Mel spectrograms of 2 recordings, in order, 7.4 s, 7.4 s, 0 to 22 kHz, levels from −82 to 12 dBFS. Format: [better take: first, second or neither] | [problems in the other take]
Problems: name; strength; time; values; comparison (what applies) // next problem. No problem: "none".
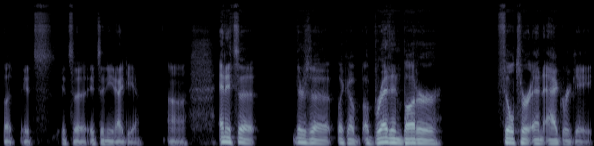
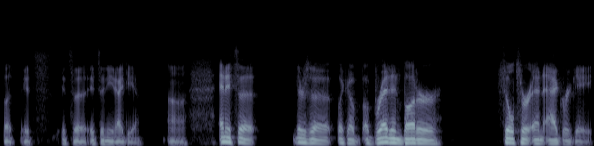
first | muffled; very; fading above 2.5 kHz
